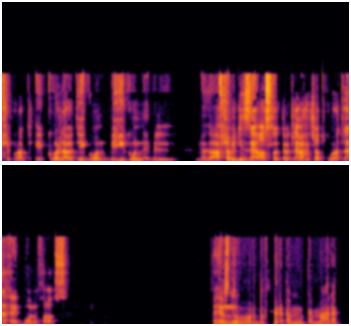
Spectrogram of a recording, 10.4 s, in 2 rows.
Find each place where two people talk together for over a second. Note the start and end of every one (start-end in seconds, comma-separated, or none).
none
